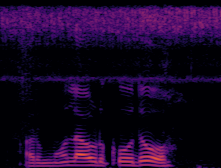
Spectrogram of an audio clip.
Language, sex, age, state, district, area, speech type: Kannada, male, 45-60, Karnataka, Tumkur, rural, spontaneous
